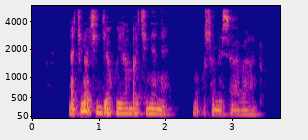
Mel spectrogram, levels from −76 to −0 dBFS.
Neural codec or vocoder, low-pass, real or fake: none; 5.4 kHz; real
